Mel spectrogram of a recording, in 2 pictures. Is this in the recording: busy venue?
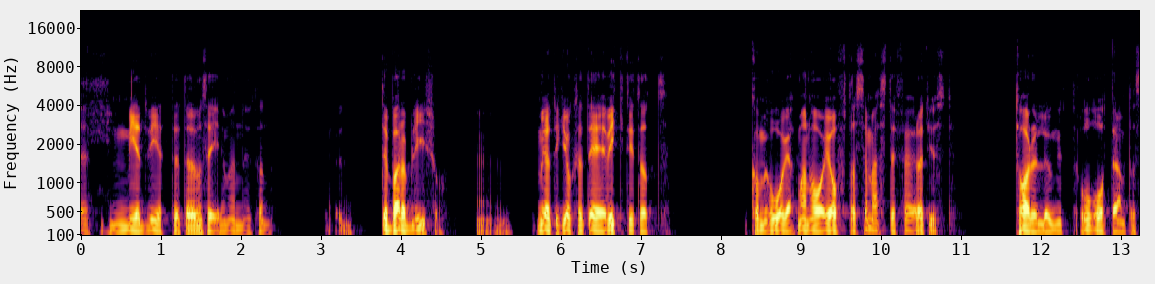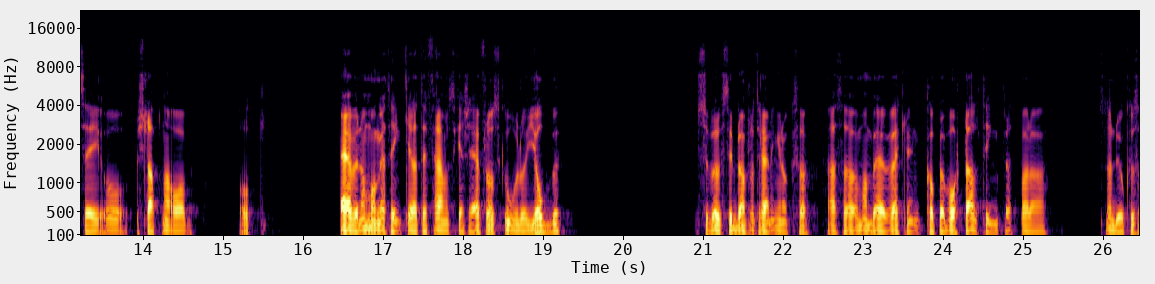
no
